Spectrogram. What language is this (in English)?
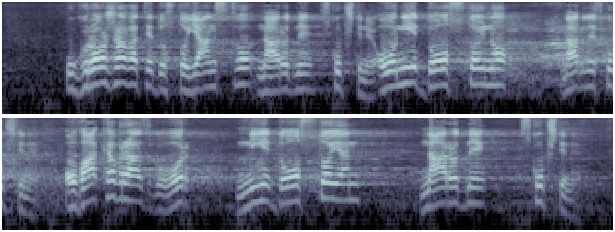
Serbian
